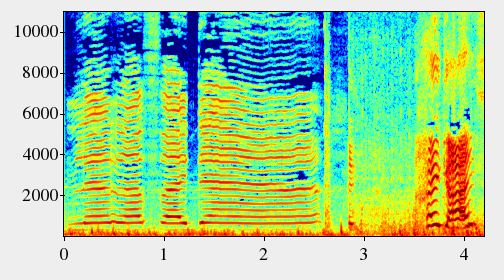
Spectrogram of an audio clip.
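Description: A young girl singing along to music in her headphones, holding long, steady notes with short breaks between them, over a low rumble. Near the end a louder, higher, wavering voice breaks in.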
